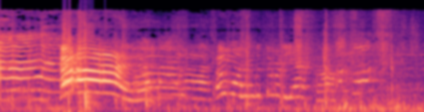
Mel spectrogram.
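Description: A young child shouting and squealing with excitement, high-pitched and loudest in the first second or so, then quieter children's voices.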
